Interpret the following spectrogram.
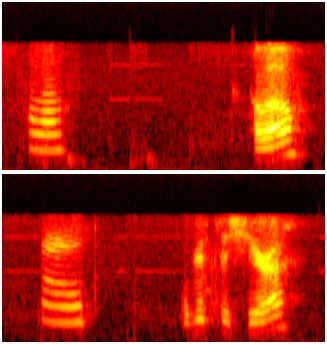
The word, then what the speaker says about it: Tashaira: Is this Tashaira? It's Tashaira. Tashaira, I was wondering if I pronounced that right.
